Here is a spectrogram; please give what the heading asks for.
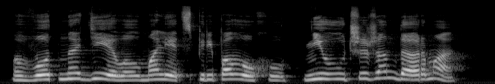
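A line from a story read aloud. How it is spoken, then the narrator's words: Deep bass. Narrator (Russian): Пробасил Федор Туранин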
